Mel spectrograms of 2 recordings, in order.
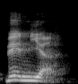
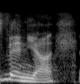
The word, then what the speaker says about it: Vinje: Vinje. – Nils Vinje.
